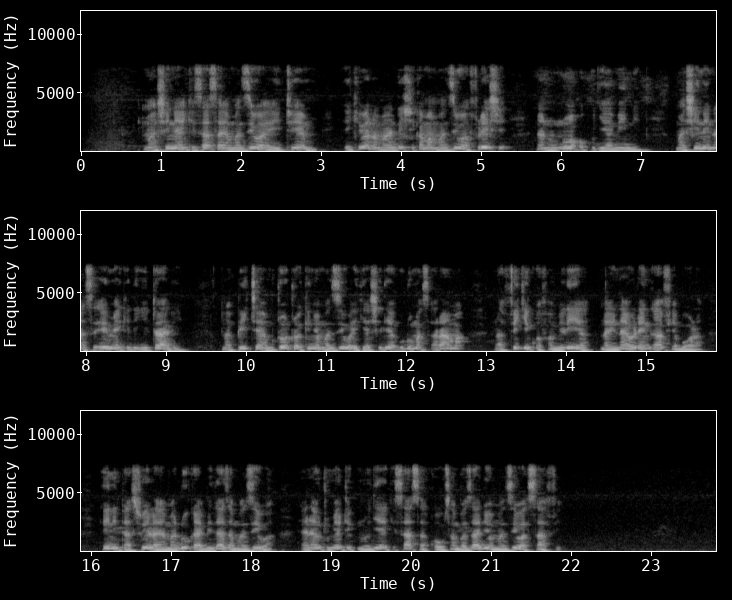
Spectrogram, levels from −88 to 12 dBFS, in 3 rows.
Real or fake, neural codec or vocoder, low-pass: real; none; 7.2 kHz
